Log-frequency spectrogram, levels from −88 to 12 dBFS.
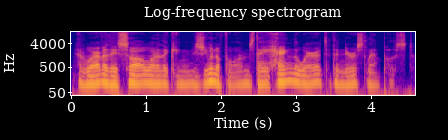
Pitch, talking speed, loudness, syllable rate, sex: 115 Hz, 235 wpm, -18 LUFS, 6.2 syllables/s, male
